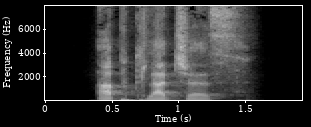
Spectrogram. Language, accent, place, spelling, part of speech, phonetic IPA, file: German, Germany, Berlin, Abklatsches, noun, [ˈapˌklatʃəs], De-Abklatsches.ogg
- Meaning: genitive singular of Abklatsch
